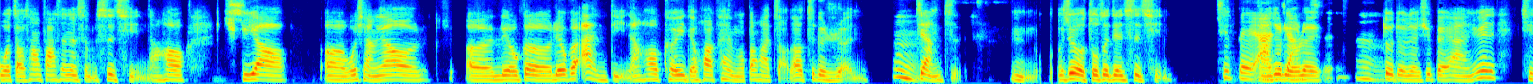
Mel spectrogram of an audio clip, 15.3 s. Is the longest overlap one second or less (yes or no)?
yes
